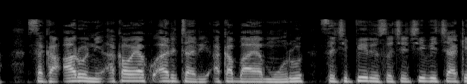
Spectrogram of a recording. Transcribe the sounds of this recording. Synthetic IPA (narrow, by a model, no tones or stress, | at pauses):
sak̬aʔaɾo̞niʔakaujakuaɾitaɾiʔakaɓajam̤uɾuse̞t͡ʃipiɾiso̞t͡ʃe̞t͡ʃiʋit͡ʃaːke̞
